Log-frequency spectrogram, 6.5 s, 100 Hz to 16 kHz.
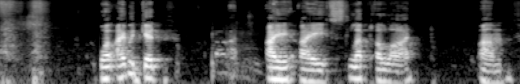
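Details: Adult man with self-rated mild-to-moderate aphasia after an AVM brain hemorrhage, surgery and a 10-day medically induced coma. He woke with right-side paralysis and severe aphasia, has foot drop, and has trouble finding words, with his brain working faster than his mouth.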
